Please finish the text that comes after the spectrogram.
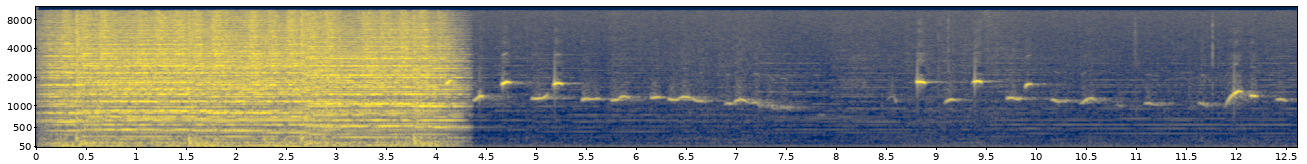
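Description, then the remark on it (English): After a few seconds of loud, dense noise cuts off, a person whistles a slow, wandering tune of short sliding notes, clear, with no talking. “Is my whistling so bad it gets me choked?”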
